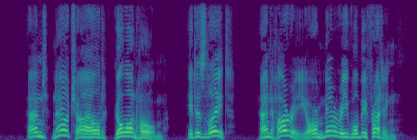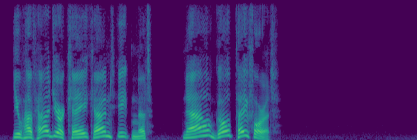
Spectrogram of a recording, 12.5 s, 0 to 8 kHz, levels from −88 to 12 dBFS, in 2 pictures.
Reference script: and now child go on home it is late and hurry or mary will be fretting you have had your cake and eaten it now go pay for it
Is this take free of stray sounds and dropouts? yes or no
yes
